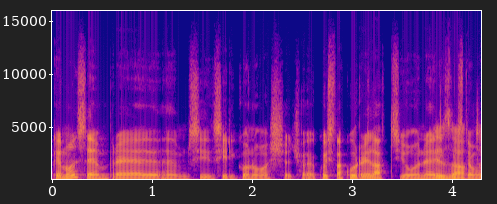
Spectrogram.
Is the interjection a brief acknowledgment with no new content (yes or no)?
yes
